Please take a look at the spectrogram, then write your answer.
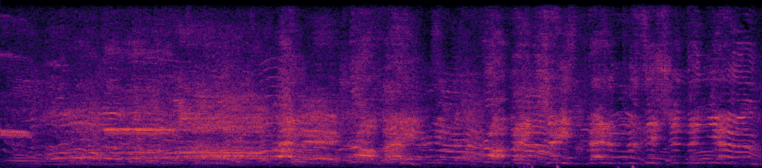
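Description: A Kapunda crowd at a BLG Football Association Australian rules match against Willaston shouts and bellows together in a loud, surging roar, with mixed cries and chatter rising and falling throughout.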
